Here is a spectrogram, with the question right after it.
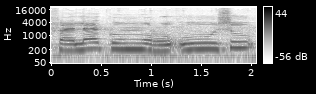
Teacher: را کو پر پڑھنا ہے، را پہ پیش ہے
